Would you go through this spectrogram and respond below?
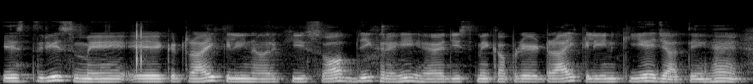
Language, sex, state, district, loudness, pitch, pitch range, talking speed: Hindi, male, Jharkhand, Ranchi, -18 LUFS, 135 Hz, 130-145 Hz, 145 wpm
